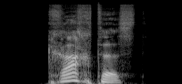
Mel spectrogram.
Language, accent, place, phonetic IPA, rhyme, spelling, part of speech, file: German, Germany, Berlin, [ˈkʁaxtəst], -axtəst, krachtest, verb, De-krachtest.ogg
- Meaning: inflection of krachen: 1. second-person singular preterite 2. second-person singular subjunctive II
